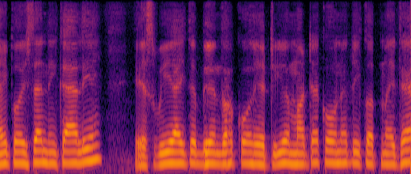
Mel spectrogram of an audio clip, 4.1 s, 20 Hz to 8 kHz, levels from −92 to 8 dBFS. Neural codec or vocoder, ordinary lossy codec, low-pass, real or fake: codec, 16 kHz, 0.8 kbps, ZipCodec; none; none; fake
